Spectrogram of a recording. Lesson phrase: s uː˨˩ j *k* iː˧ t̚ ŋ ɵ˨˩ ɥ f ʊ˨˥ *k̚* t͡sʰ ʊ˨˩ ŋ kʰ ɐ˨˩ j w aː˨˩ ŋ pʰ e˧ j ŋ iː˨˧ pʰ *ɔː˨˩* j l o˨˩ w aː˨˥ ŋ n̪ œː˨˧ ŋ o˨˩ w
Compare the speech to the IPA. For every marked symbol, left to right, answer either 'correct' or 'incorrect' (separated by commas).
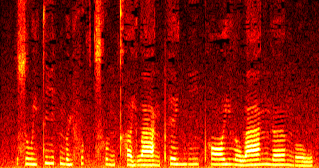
incorrect, correct, incorrect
